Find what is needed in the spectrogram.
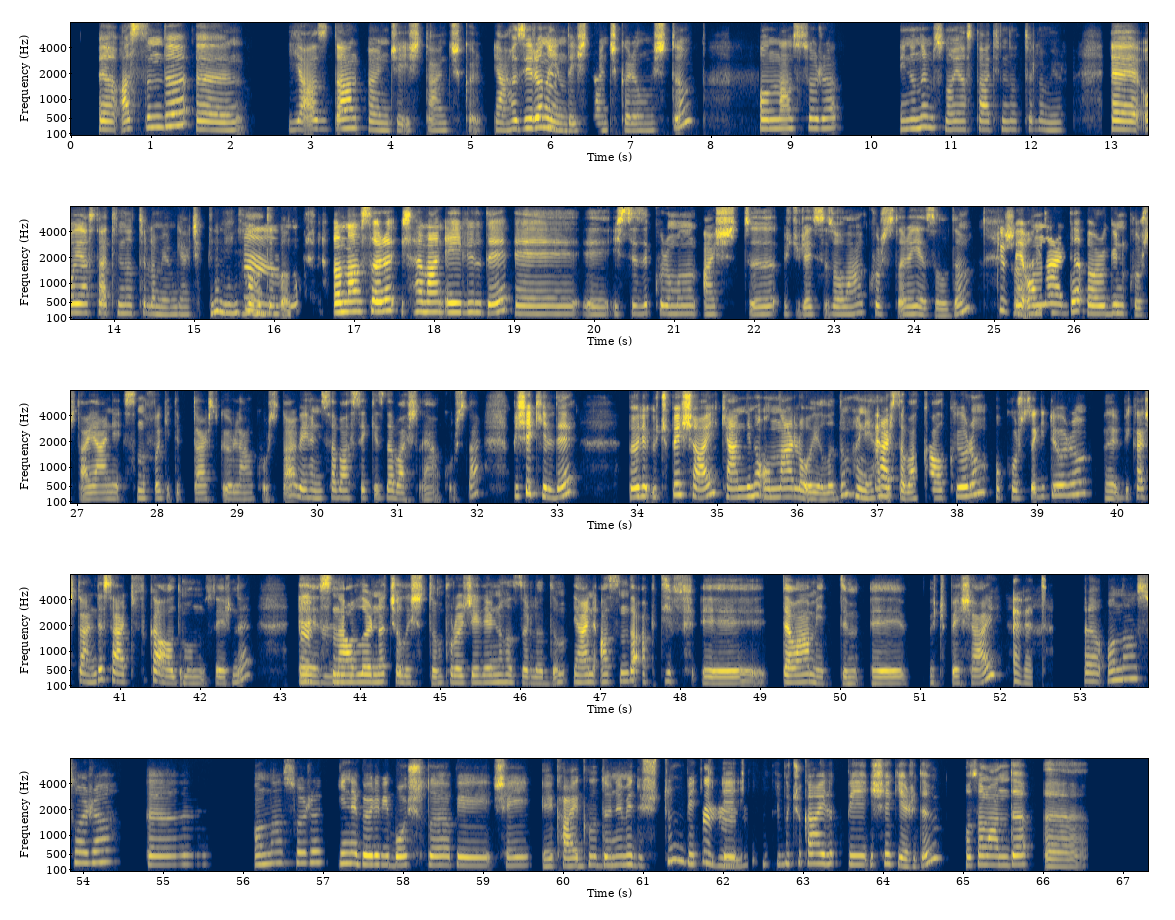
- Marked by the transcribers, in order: laughing while speaking: "Ne oldu bana?"
- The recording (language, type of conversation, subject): Turkish, advice, Uzun süreli tükenmişlikten sonra işe dönme kaygınızı nasıl yaşıyorsunuz?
